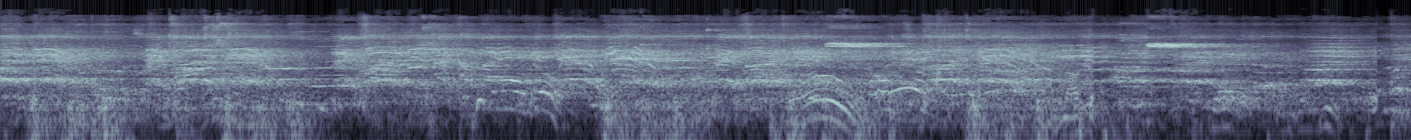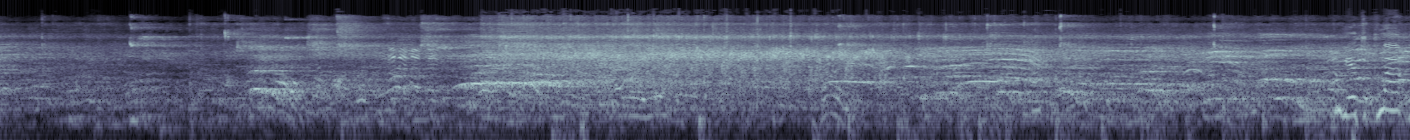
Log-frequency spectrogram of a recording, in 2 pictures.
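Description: A basketball bouncing and being dribbled on a gym's hard floor, the bounces echoing in the hall, amid spectators' voices and shouts.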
